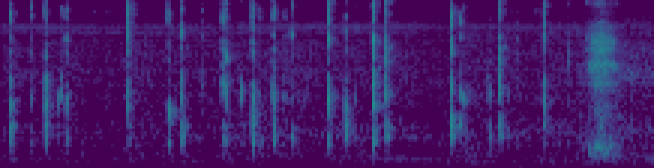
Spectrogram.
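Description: Faint typing on a computer keyboard: a quick, irregular run of light keystroke clicks as a line of code is typed.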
